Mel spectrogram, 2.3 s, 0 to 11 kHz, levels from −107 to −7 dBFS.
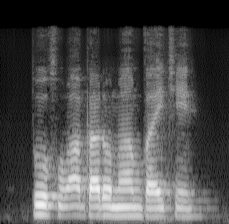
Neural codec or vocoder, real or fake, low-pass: codec, 16 kHz, 0.5 kbps, X-Codec, HuBERT features, trained on balanced general audio; fake; 7.2 kHz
